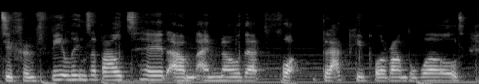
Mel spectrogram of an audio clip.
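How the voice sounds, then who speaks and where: A woman's voice: fairly low pitch, flat delivery, moderate pace, a little mellow, soft background music. A young woman from Zimbabwe co-hosting a podcast, talking reflectively and thinking aloud in casual chat. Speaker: podcast co-host.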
